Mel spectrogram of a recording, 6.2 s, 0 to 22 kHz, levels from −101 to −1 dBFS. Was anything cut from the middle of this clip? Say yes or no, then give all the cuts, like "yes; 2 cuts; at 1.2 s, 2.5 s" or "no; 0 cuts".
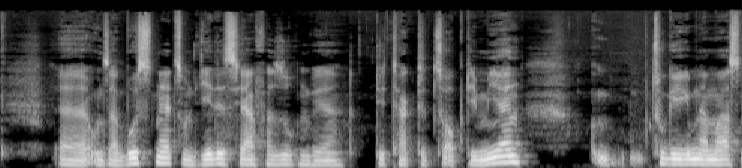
no; 0 cuts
